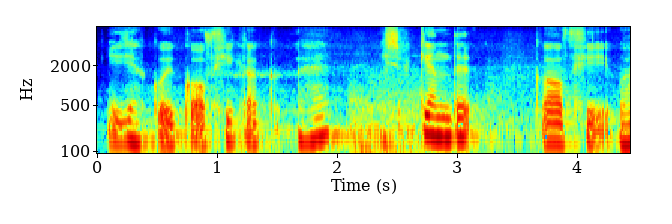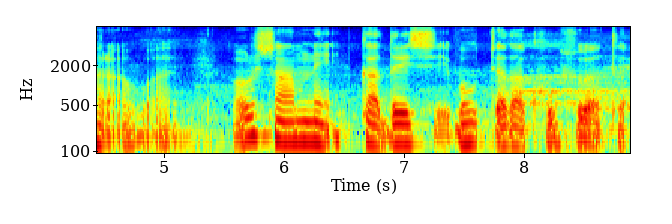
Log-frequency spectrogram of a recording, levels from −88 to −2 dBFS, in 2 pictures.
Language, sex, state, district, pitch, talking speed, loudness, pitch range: Angika, male, Bihar, Begusarai, 145 Hz, 130 wpm, -17 LUFS, 135-165 Hz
